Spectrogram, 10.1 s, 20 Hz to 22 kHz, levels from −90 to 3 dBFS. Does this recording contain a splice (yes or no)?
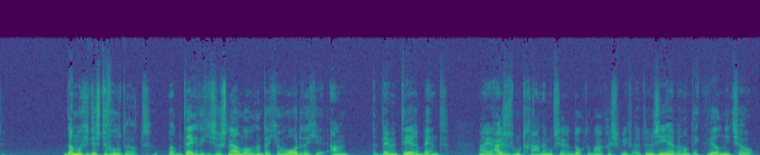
no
